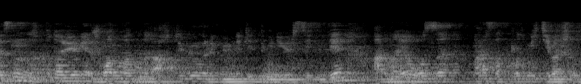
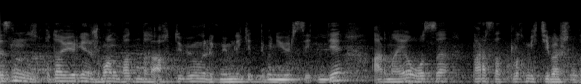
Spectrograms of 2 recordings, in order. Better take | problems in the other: second | background sound (Brass instrument); 13 dB below the speech // room echo; dies away in 1 s

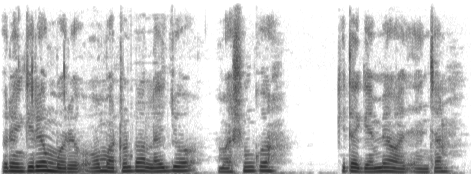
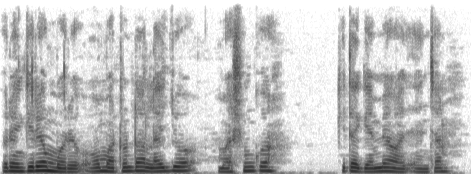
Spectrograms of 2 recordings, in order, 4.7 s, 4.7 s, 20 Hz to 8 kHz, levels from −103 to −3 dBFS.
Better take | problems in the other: second | noise reduction (neural mask model DeepFilterNet 3)

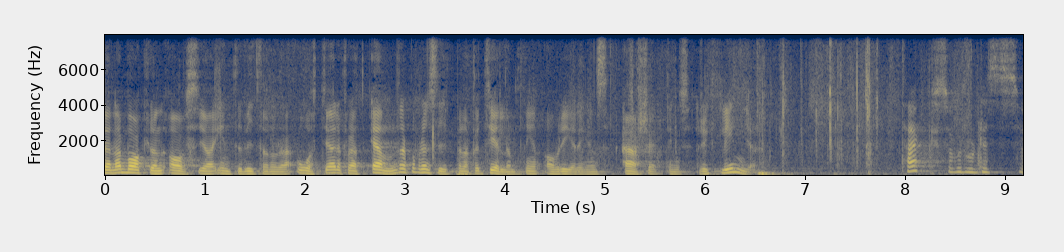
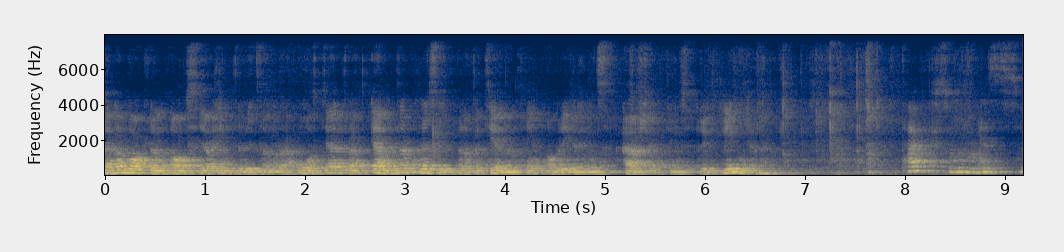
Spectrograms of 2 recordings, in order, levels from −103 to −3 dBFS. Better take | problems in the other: first | room echo; dies away in 0.9 s

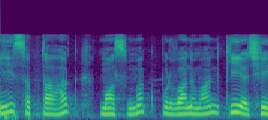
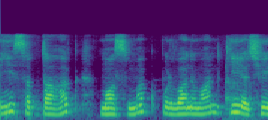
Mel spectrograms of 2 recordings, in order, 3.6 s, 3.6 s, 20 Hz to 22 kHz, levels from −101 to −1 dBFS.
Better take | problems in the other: first | noise reduction (neural separator model SepFormer DNS4)

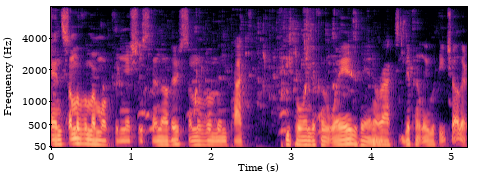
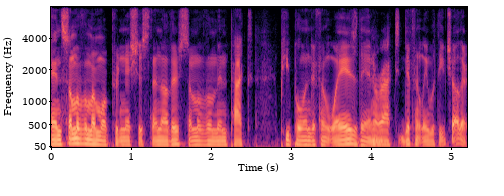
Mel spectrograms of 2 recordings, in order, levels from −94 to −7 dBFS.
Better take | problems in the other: second | noise reduction (classical method log-MMSE)

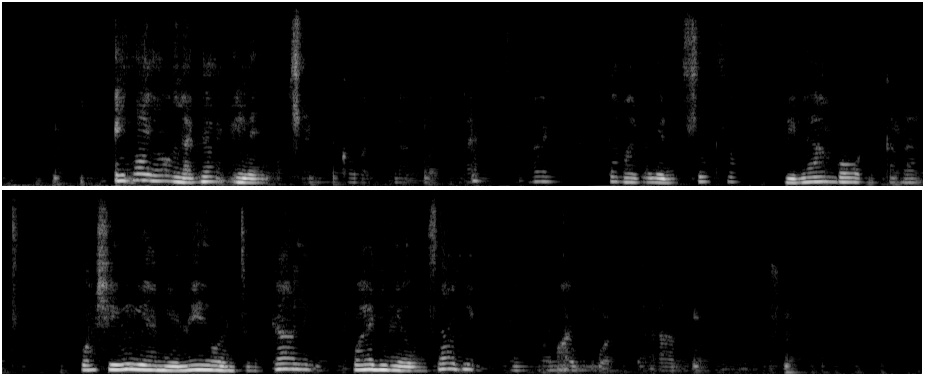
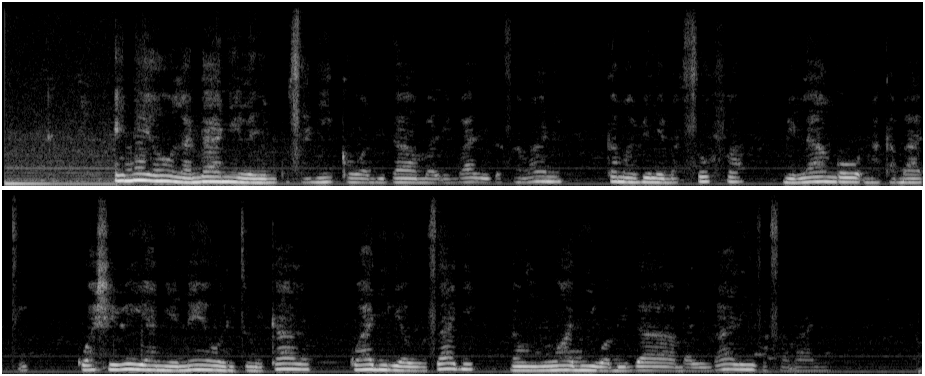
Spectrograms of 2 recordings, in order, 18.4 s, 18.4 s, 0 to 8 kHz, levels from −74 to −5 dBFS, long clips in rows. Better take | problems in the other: second | noise reduction (neural mask model DeepFilterNet 3)

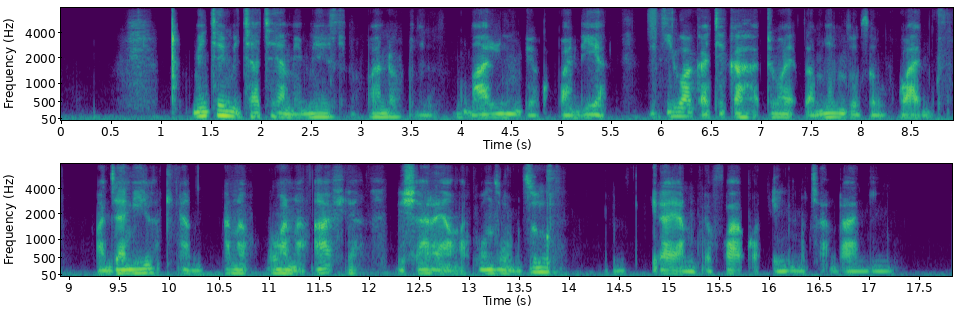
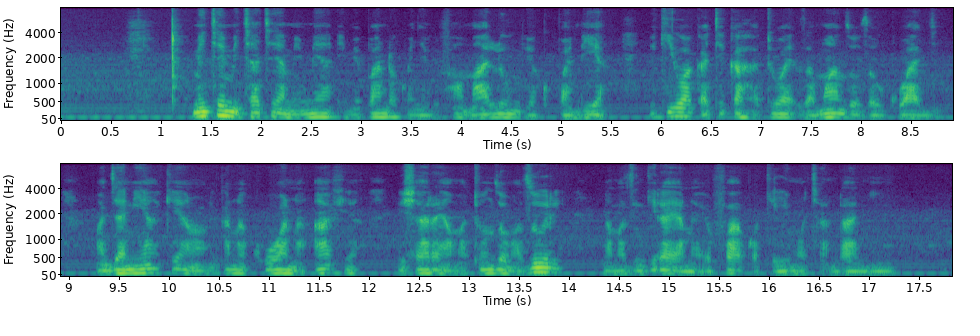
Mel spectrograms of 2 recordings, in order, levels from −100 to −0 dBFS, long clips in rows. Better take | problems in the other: second | noise reduction (neural diffusion model UNIVERSE++)

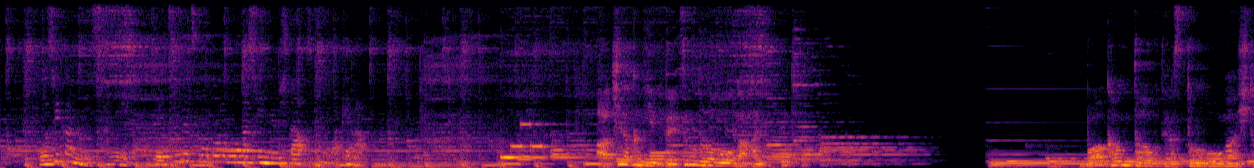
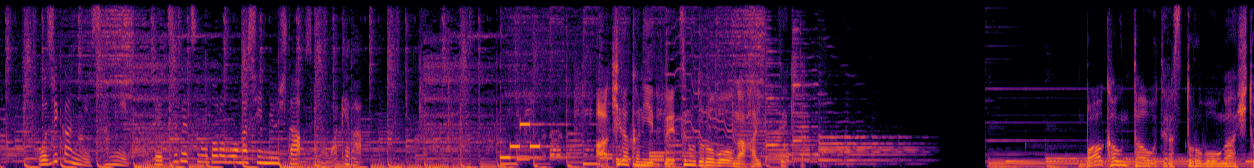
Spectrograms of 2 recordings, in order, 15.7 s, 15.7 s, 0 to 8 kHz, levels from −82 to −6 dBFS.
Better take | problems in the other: second | room echo; dies away in 0.7 s

